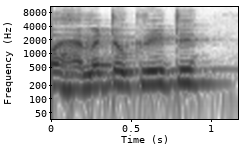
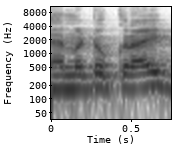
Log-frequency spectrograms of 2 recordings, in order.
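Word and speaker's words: hematocrit: तो हेमेटोक्रिट या हेमेटोक्राइट, जिस सबका प्रोनाउंसिएशन अलग होता है, तो हेमेटोक्रिट पुरुषों में 45% तक होता है, ठीक है।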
